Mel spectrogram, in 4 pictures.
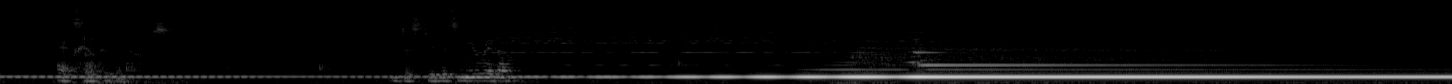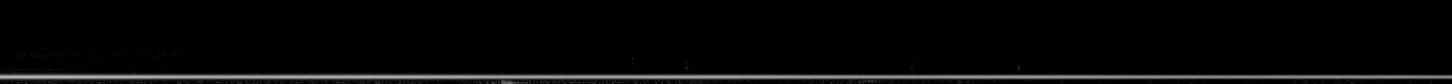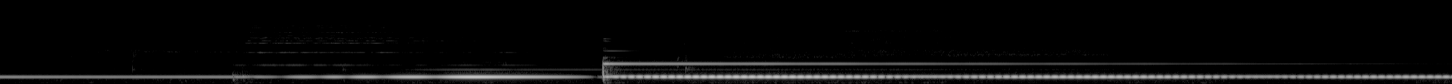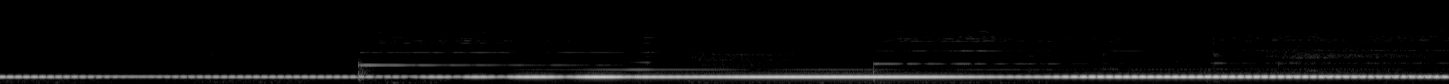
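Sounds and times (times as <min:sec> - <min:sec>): singing bowl tone: 0:00.0 - 0:58.0.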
